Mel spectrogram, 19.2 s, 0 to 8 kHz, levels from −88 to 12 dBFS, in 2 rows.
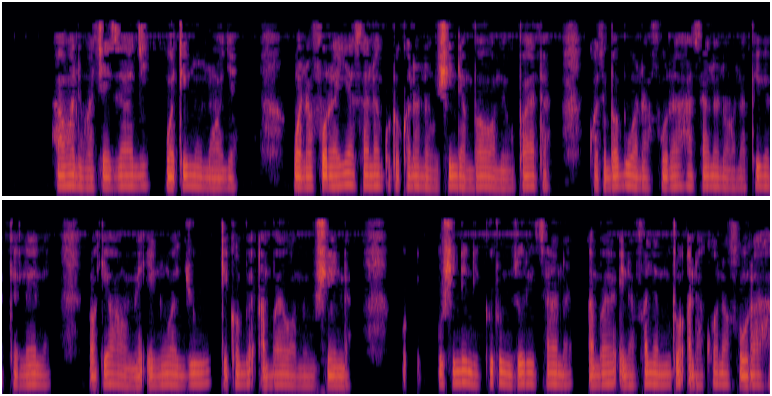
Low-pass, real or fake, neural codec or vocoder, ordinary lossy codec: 7.2 kHz; fake; codec, 16 kHz, 16 kbps, FunCodec, trained on LibriTTS, 50 frames a second; MP3, 24 kbps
